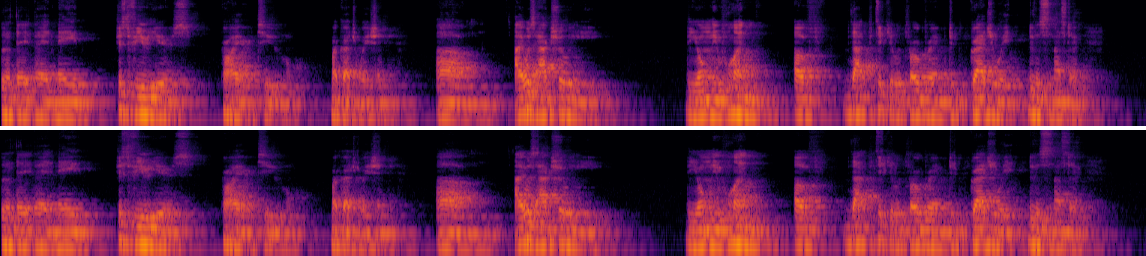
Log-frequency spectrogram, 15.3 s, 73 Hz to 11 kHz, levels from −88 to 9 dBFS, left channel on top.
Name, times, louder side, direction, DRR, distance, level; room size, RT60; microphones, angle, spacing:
voice 1, 0.0-1.1 1.6-2.5 3.0-3.9 4.4-5.2 5.8-6.5 6.9-8.0 9.1-10.1 10.6-10.9 11.2-14.4, equal, 40° left, 8 dB, 5.0 m, -28 dB
24.5 x 24.0 x 7.2 m, 0.79 s
head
